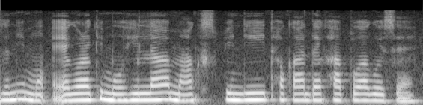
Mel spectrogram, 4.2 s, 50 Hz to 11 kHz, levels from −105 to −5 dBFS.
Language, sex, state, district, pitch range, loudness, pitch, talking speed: Assamese, female, Assam, Sonitpur, 200-215 Hz, -13 LUFS, 210 Hz, 115 wpm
